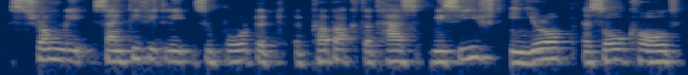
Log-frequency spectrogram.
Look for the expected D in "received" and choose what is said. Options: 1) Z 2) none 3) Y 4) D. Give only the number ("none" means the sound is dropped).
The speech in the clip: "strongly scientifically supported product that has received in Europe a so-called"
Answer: 4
